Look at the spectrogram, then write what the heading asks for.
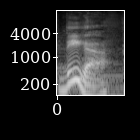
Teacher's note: two syllables, the stress is on the first syllable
